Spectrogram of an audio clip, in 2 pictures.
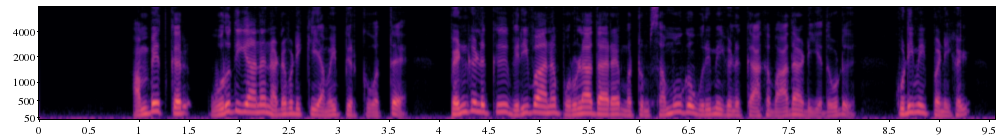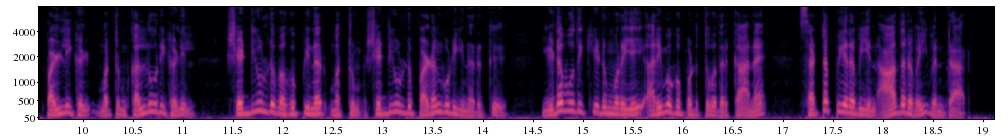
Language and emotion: Tamil, neutral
